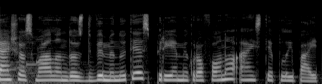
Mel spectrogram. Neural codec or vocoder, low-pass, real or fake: none; 10.8 kHz; real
